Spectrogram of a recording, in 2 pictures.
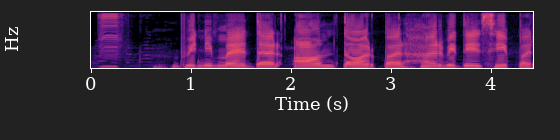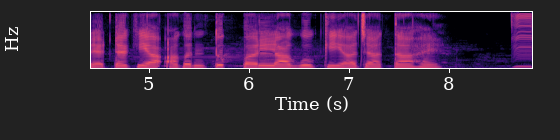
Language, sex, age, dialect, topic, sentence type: Hindi, female, 18-24, Kanauji Braj Bhasha, banking, statement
